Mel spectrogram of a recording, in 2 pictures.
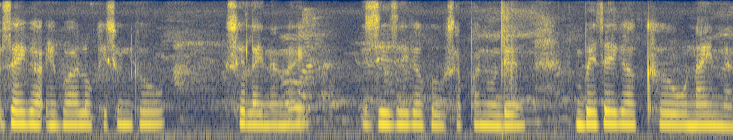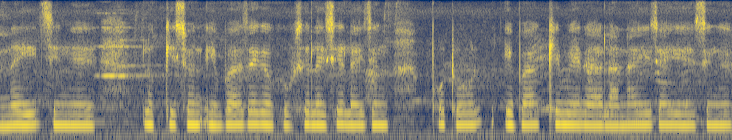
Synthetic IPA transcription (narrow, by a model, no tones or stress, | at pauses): zajɡaʔibalɔkʰesɔnkʰɯw | sɯlajnanaj | zizajɡakʰɯwsapʰanudɯŋ | bezajɡakʰɯwnajnanajz̥iŋɯlɔkesɔnibazajɡakʰɯwsɯlajsɯlajzɯŋ | pʰɔtʰɔlibakʰemeɾalanajzajɯziŋɯ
